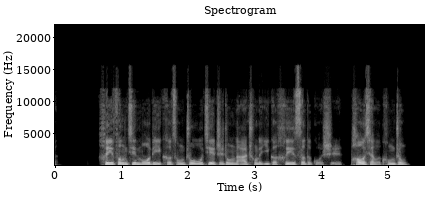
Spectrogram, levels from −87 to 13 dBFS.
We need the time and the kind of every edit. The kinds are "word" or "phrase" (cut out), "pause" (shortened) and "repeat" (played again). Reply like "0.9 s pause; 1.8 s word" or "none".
4.4 s pause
